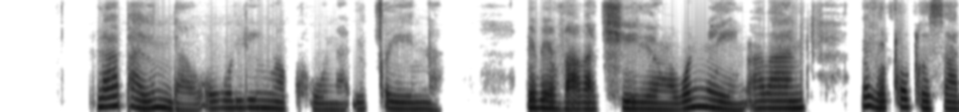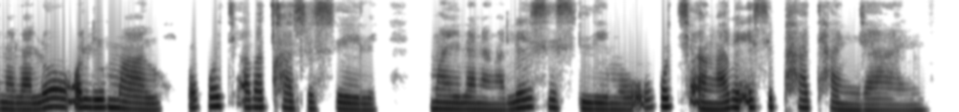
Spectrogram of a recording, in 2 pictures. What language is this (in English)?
North Ndebele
